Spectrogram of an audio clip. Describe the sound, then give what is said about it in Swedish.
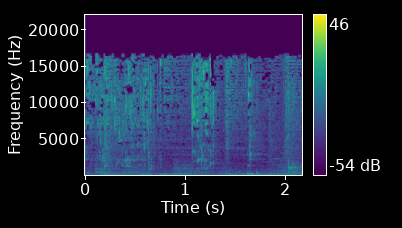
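Spirits are poured and mixed for an egg-and-cream drink, with splashing, gurgling liquid and scattered drips, all moderately loud with no talk. “Okej, spriten är framme. Vi börjar med att blanda ihop spriten.”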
